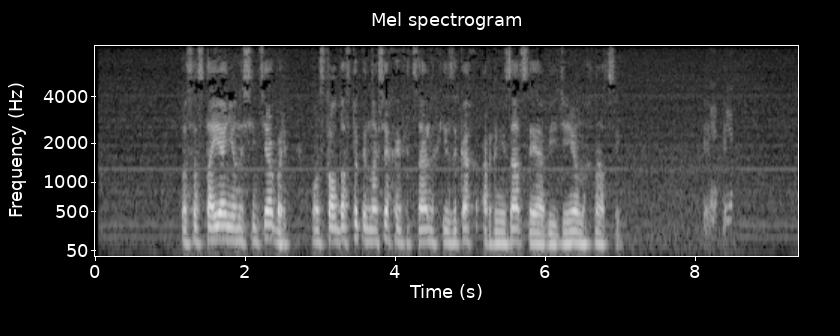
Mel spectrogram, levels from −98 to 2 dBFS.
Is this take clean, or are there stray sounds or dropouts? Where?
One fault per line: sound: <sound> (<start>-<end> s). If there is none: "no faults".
sound: laugh (8.1-8.5 s)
